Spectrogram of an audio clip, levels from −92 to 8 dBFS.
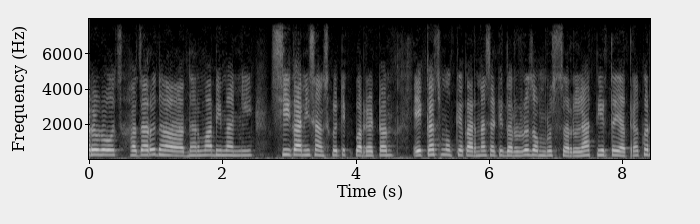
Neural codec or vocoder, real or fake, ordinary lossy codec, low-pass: codec, 16 kHz, 2 kbps, FreqCodec, larger model; fake; none; none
